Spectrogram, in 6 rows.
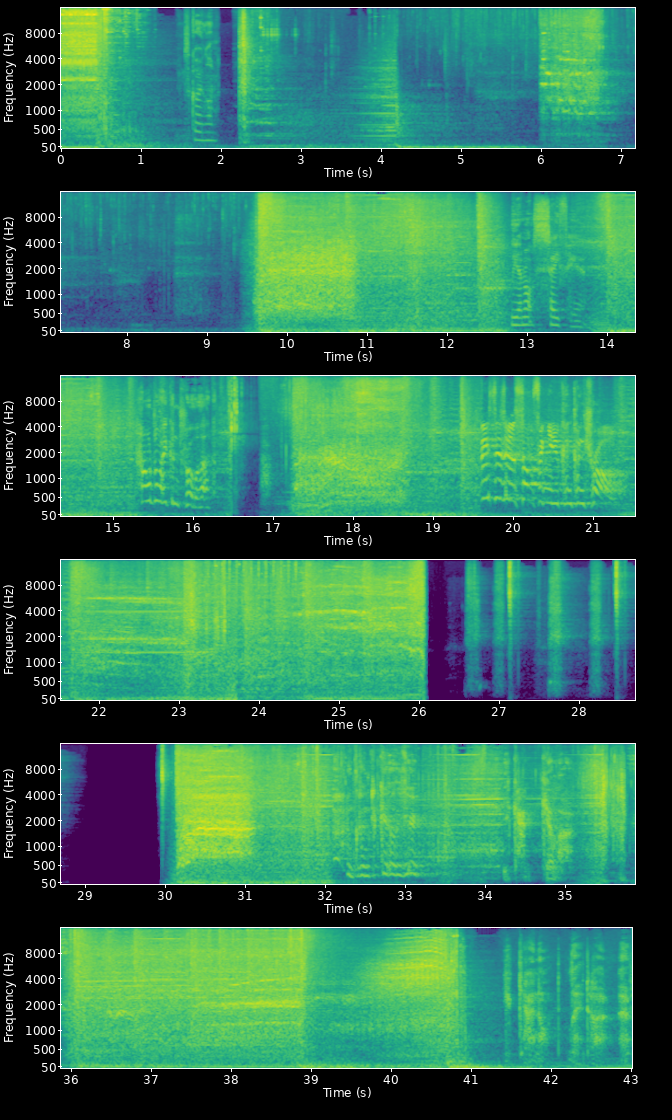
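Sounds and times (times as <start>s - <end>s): horror trailer score build: 35.9s - 43.0s
person whispering: 41.4s - 43.0s.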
